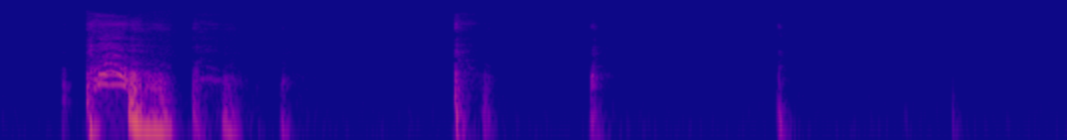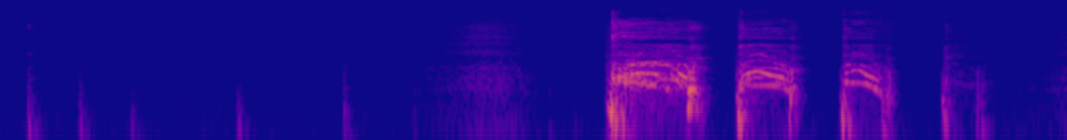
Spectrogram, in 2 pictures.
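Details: Two short fits of harsh, forceful coughing separated by a quiet stretch with faint clicks and breaths.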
